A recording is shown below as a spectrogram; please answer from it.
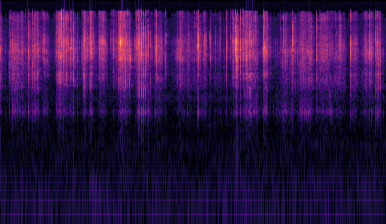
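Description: Fingertips rapidly tap and scratch the blue plastic brush cap and bristle top of a medium-size, hollow Blue Coral upholstery cleaner aerosol can. The result is a steady stream of dry, crisp clicks and scratchy, crinkling rustles, bright and high-pitched with almost no low end. Each tap stops short with no ringing.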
